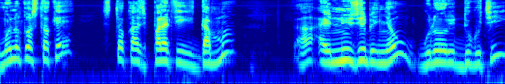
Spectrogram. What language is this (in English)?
Wolof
